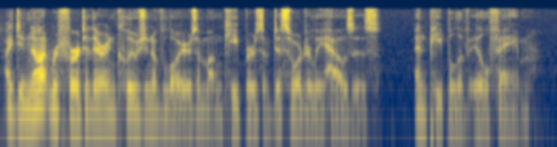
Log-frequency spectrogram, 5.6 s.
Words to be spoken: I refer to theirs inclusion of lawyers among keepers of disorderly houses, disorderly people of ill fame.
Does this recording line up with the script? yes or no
no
